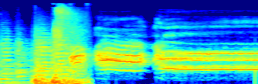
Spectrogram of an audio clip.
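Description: Roosters crowing loudly, one harsh burst followed by two long, strained, harmonic calls, with no talking.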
